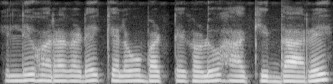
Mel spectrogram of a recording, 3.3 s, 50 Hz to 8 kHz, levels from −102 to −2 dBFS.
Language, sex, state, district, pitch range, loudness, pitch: Kannada, male, Karnataka, Bidar, 170-185 Hz, -18 LUFS, 175 Hz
